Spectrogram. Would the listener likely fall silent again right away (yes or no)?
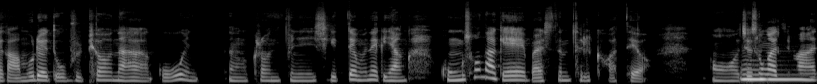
yes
